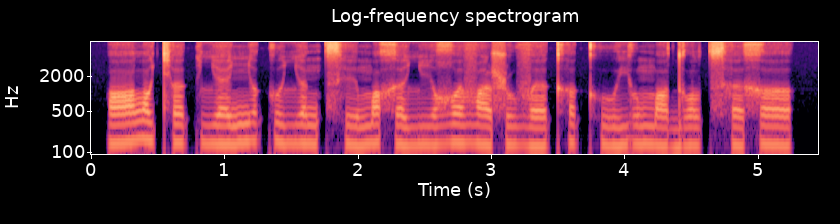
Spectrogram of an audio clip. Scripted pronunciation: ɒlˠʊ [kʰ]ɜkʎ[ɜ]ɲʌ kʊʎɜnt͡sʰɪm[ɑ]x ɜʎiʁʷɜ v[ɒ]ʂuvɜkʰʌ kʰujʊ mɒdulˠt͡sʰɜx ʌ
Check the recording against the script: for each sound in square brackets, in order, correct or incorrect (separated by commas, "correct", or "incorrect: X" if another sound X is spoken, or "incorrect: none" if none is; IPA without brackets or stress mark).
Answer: incorrect: cʰ, incorrect: ɛ, incorrect: ɒ, incorrect: ɑ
